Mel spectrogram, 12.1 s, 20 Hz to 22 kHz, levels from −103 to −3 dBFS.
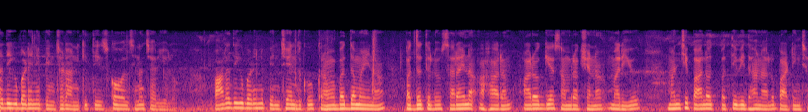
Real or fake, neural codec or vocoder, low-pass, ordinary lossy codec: real; none; 7.2 kHz; none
